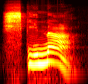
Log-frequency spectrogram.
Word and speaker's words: Shekinah: We say it in the South with three syllables. We do this to a lot of two-syllable words. In Hebrew, it's really Shekinah. Shekinah. S-H-K-N-E-E is the first syllable. It's really not two syllables.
